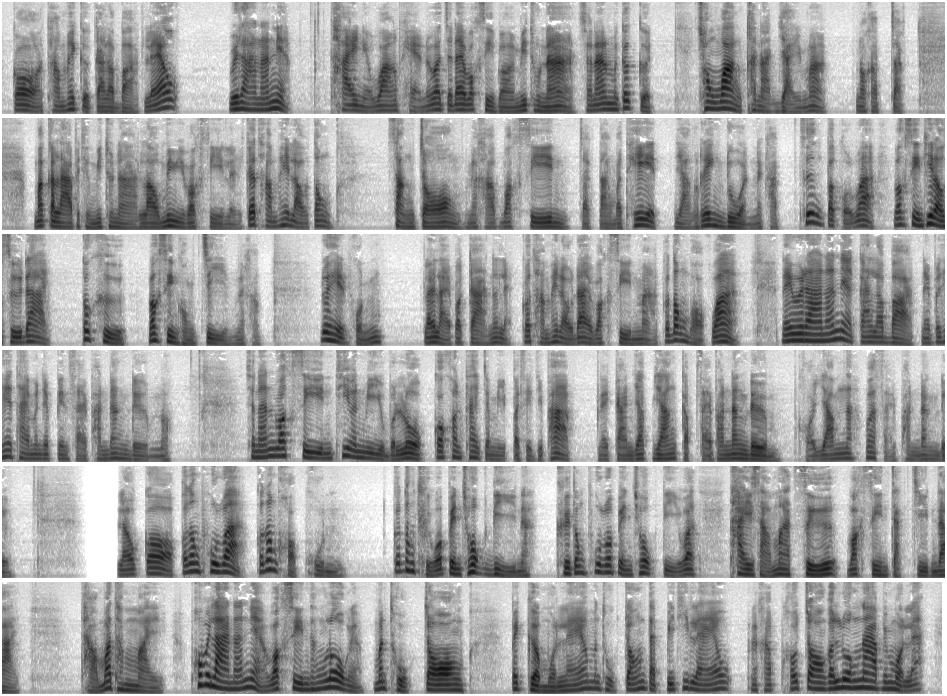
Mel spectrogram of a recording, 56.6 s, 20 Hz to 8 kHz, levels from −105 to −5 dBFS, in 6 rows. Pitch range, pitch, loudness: 105-155 Hz, 130 Hz, -25 LUFS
